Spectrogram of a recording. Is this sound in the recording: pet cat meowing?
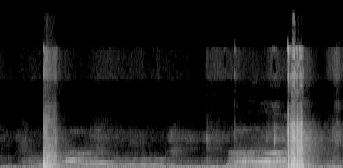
yes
